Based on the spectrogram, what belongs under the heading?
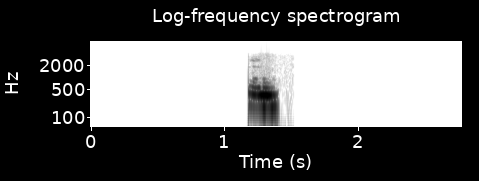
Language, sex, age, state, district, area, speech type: Santali, female, 45-60, West Bengal, Paschim Bardhaman, urban, conversation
